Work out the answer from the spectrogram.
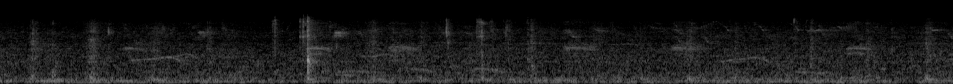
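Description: Mouth sounds of chewing a mouthful of pani puri, with scattered crunching clicks and one sharper crunch about three seconds in. Birds chirp and call in the background over a low steady hum.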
